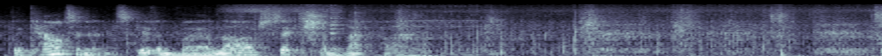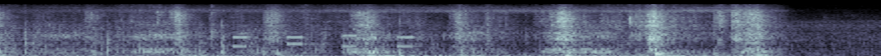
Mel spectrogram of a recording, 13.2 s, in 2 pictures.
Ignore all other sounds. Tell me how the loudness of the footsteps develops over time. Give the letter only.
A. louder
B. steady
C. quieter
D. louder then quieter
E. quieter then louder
A.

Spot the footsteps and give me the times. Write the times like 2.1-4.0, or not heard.
1.6-12.5.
